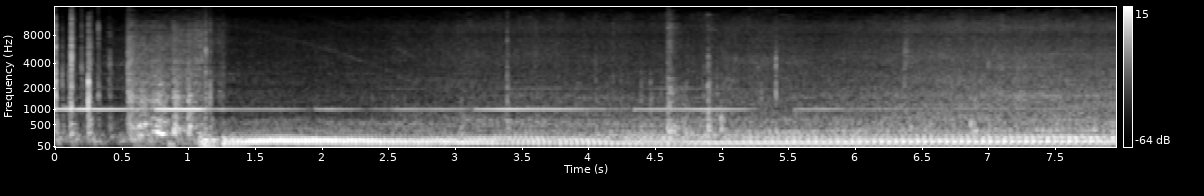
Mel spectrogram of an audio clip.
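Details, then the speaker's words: Jeep 3.6 all-wheel drive with a loud exhaust, sold as needing a new engine: catches quickly and settles into a steady, even idle with a deep exhaust pulse, no knocks or misses; sounds healthy. "that sound like something that needs an engine to you so her son posted the ad for her why he said it needs a new engine I have no clue"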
